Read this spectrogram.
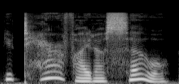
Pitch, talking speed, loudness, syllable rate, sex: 190 Hz, 135 wpm, -16 LUFS, 3.6 syllables/s, female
